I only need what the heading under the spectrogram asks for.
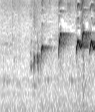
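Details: Golden-vented bulbul in lively song recorded as a training recording: a short phrase of soft rising notes, then bright, loud, slightly warbled whistles that hold steady, all within under two seconds.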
